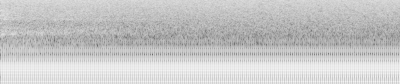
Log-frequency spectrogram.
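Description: Steady low electrical hum with a constant hiss, mains hum carried by the handheld microphone's sound system.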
